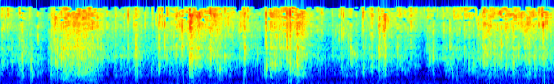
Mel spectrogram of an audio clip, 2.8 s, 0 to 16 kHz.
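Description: Crinkling and tearing of a wrapper as a pack of 1991-92 Pro Set hockey cards is opened, a steady, busy crackle of foil-like rustling that runs unbroken with no voices.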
